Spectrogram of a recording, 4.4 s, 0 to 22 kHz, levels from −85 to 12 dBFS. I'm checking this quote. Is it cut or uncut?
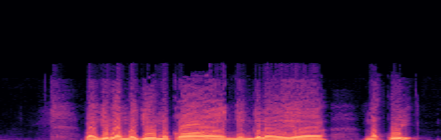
uncut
